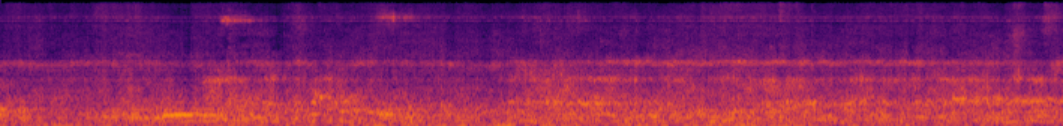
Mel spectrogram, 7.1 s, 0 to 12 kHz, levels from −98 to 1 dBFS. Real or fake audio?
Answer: fake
